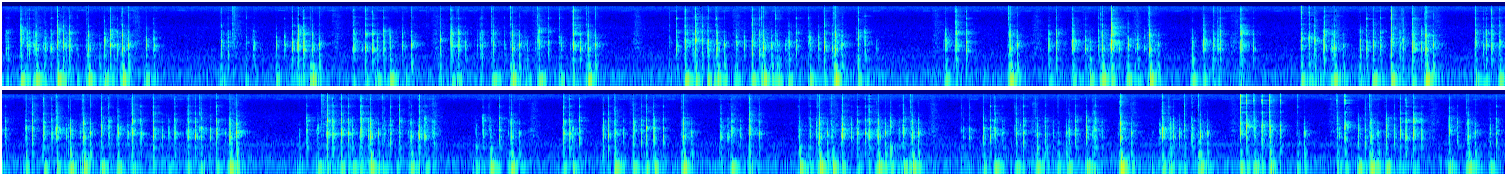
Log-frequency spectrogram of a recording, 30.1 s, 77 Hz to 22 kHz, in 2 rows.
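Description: Slow typing on a GK61X 60% mechanical keyboard with lubed and filmed Gateron Red Ink V2 linear switches, a stainless steel plate, a plastic case and DSA keycaps, set on a bare desk with no mat. Keystrokes come in runs of a few seconds broken by short pauses.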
